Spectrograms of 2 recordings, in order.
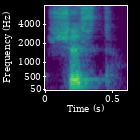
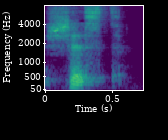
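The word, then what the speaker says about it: шесть: On dit pas chest, c'est chest. cheste, on dit pas euh sium, on dit siem.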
